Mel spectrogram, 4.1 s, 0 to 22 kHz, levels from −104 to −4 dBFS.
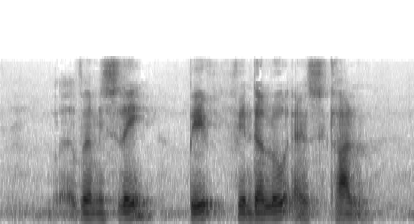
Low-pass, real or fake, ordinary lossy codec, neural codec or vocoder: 7.2 kHz; fake; AAC, 48 kbps; codec, 16 kHz, 4 kbps, FunCodec, trained on LibriTTS, 50 frames a second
